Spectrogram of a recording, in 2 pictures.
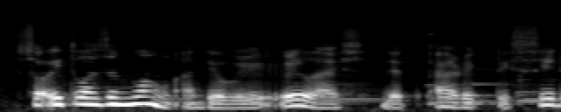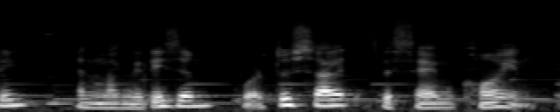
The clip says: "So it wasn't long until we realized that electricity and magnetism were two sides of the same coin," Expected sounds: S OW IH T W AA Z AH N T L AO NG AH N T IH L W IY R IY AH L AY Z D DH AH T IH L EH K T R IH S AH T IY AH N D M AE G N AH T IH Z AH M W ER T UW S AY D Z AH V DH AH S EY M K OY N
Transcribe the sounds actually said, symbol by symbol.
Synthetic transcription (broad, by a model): S OW IH T W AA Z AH N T L AO NG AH N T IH L W IY R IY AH L AY S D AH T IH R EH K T IH S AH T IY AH N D M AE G N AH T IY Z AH M W ER T UW S AY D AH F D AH S EY M K OY N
